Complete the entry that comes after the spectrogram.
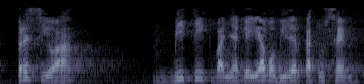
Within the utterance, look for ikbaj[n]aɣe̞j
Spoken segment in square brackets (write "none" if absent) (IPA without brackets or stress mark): ɲ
